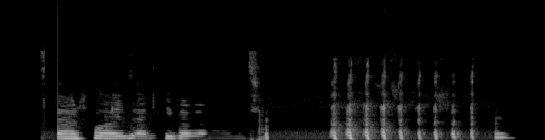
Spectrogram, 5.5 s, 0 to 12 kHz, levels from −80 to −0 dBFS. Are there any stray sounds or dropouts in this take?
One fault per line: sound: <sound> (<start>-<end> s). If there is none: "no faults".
sound: dropout (0.5-0.6 s)
sound: laugh (3.3-4.8 s)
